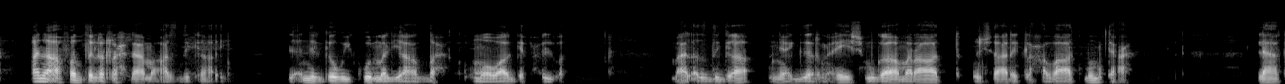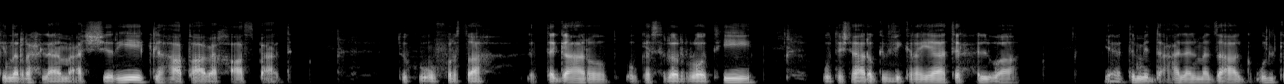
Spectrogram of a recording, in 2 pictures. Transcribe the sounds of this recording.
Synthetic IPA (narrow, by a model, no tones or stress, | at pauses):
ʔanaʔɑfɑðˤːɨlɪrːɪħlama̰ʕʔɑ̰sˤd̪ɪqa̰ːʔi | lɪʔanːɪlɡawːjakuːnmaljaːnd̪ˤɑħkwmawaːɡɪfħɪlwa | ma̰ʕa̰lʔɑ̰sˤd̪ɪqaːʔ | ɪnːiʔaɡd̪ɑɾˤnʕiːʃmʊɡaːmɑɾˤɑːt̪wɪnʃaːɾɪklɑħɑðˤɑːt̪mʊmt̪ɪʕa̰ | laːkɪnɪrːɪħlama̰ʕɪ̰ʃːaɾiːklaɦat̪ˤɑːbɪʕxɑ̰ːsˤːb̥a̰ʕd̪ | t̪akuːnfʊɾsˤɑ | lɪt̪ːaɡaːɾʊbwkasɾɪrːoːt̪ʰiː | wɪt̪aʃaːɾˤʊkɪðːɪkɾajaːt̪ɪlħɪlwa | jɪʕt̪amɪd̪ʕa̰lalmazaːɡwɪl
